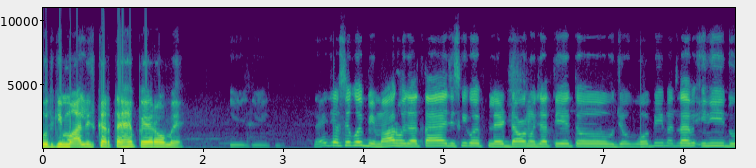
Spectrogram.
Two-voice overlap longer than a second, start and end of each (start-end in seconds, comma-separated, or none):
none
